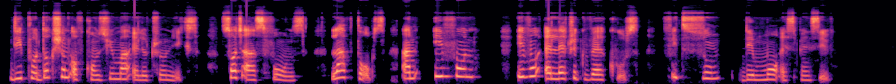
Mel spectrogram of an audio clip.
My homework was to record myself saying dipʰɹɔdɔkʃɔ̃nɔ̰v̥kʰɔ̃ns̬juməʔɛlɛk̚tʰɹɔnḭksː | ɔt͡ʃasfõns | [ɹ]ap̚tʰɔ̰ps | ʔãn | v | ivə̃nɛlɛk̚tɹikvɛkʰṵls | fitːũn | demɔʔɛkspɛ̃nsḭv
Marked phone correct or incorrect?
incorrect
